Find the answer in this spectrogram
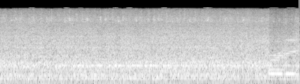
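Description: Vincent screw press running on inedible egg: a loud, steady mechanical noise with a faint high hum, as shell-laden press cake discharges.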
